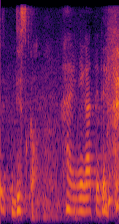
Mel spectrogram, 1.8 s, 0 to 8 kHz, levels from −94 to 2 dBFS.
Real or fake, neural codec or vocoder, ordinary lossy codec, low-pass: real; none; none; 7.2 kHz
